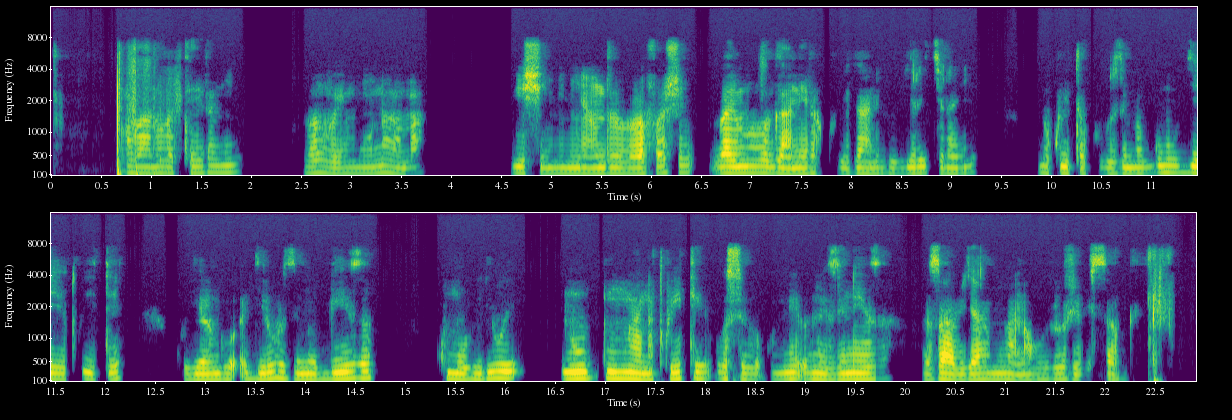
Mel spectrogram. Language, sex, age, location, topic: Kinyarwanda, female, 18-24, Kigali, health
